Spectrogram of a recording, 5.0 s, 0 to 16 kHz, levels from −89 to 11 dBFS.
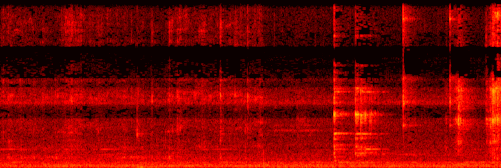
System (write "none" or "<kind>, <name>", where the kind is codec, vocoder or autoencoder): none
